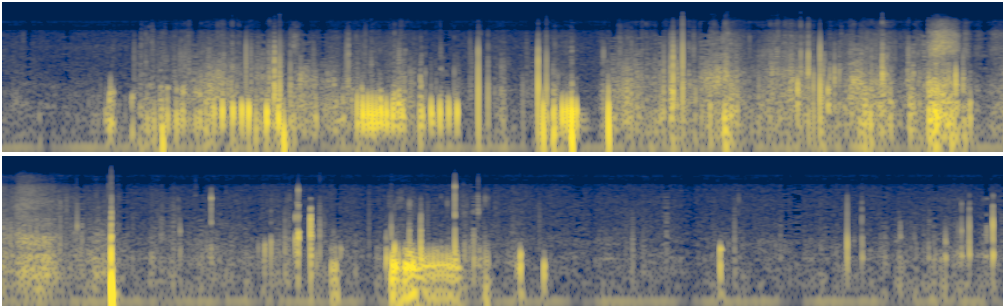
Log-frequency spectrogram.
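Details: Stomach growling (borborygmi): bubbling, gurgling rumbles with scattered pops and squelches, loudest early then trailing into quieter clicks, over a low steady hum.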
